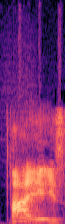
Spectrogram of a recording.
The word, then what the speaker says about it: ay: And also I is like ouch. I.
